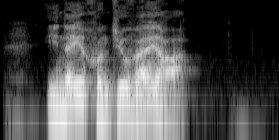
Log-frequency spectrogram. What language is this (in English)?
Kabyle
